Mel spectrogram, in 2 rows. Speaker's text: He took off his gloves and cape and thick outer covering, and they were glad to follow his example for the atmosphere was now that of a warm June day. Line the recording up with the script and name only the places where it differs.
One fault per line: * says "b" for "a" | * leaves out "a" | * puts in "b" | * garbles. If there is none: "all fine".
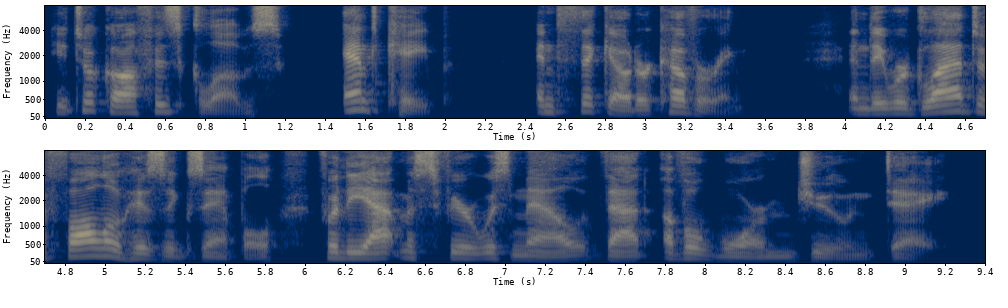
all fine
